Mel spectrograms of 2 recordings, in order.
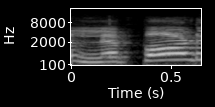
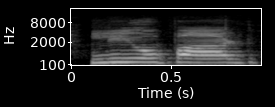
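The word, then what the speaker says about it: leopard: अगर हम तेंदुए की बात करें तो तेंदुए को इंग्लिश में ना लेपर्ड के नाम से जाना जाता है, लियोपार्ड, कभी आपने प्रोनाउंसिएशन सुना होगा, लेपर्ड के नाम से जाना जाता है।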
